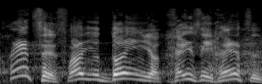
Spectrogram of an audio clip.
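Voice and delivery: mock a Viennese boss teasing Francis; exaggerated high Viennese accent with a laugh. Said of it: "he had a Viennese accent. And he talked like".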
